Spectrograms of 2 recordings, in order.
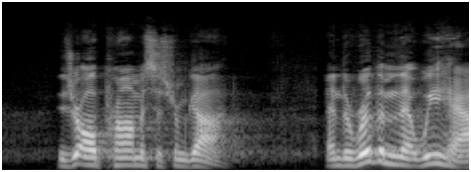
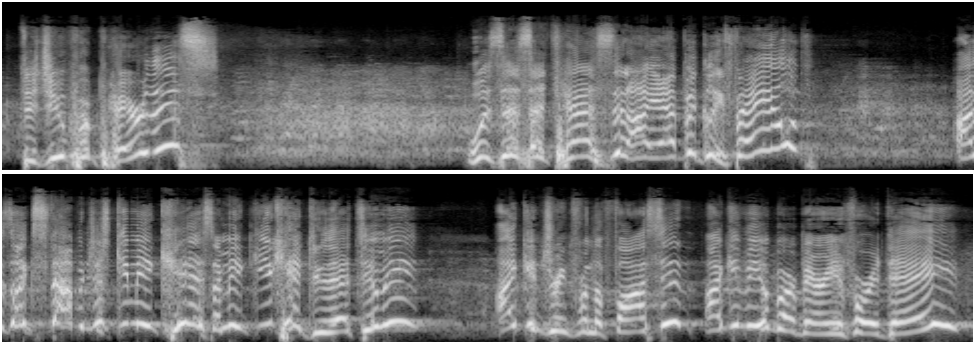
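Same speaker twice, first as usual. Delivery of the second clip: much higher, louder, laughing squeals; laughing embarrassment; 14 semitones higher, 6 dB louder than usual. Retold or imitated. Husband caught out by wife's test, high laughing squeal. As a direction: laugh through the shame.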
